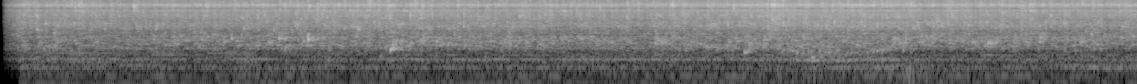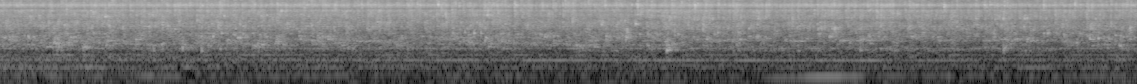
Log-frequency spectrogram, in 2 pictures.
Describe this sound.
fountain water cave
This is a fountain sound recorded inside a little cave in Spain.
Please post links to your work here in comments, would be interesting to see where you've used it. Thanks and have fun!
